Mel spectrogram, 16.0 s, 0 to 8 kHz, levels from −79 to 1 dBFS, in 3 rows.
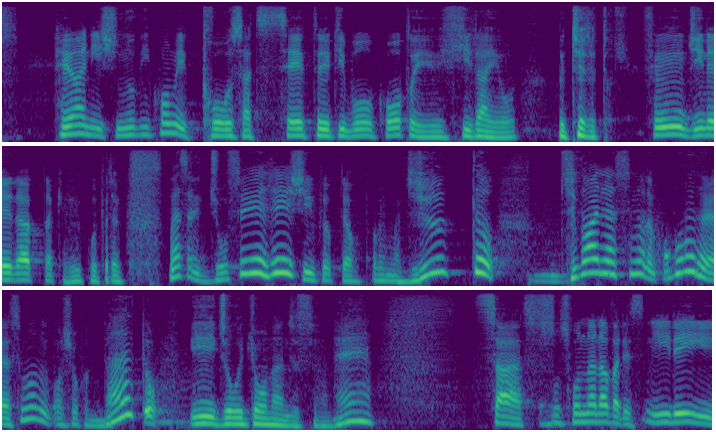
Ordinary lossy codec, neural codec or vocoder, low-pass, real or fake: none; codec, 16 kHz, 0.5 kbps, X-Codec, HuBERT features, trained on balanced general audio; 7.2 kHz; fake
